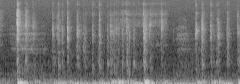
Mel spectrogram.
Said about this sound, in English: I'm just typing in a few names here. I'm gonna put Mickey Mouse and Donald Duck, Tom and Danielle.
